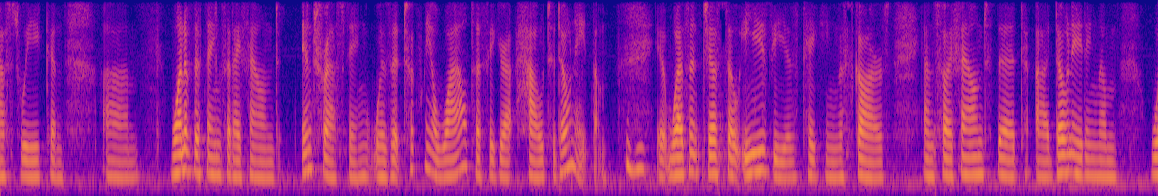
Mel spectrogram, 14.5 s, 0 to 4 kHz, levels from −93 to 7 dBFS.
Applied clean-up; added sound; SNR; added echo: none; none; none; none.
